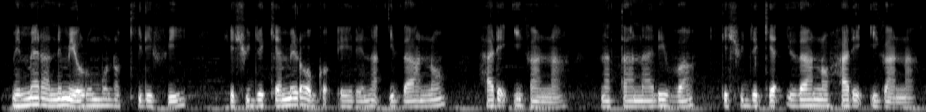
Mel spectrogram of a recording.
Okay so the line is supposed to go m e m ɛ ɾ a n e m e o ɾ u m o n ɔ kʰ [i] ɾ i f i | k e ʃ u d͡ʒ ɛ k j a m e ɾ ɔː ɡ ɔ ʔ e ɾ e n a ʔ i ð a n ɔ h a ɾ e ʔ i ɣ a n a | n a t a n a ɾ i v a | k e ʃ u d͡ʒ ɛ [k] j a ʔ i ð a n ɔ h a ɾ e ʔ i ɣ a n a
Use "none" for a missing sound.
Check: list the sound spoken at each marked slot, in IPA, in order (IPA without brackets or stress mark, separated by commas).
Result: i, k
